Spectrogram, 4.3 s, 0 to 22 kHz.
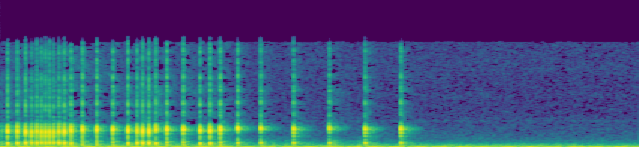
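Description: Audio signal from a Gigahertz Solutions NFA 1000 field meter: rapid high ticking that slows into separate beeps and stops a little under three seconds in, as the measured electric field drops once the shielding blanket covers the power strip. A steady low hum runs underneath.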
